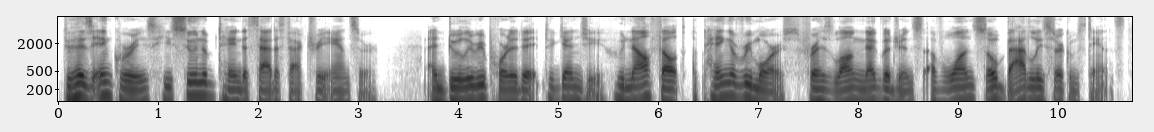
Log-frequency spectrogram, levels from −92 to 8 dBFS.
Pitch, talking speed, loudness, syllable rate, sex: 110 Hz, 175 wpm, -20 LUFS, 5.3 syllables/s, male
